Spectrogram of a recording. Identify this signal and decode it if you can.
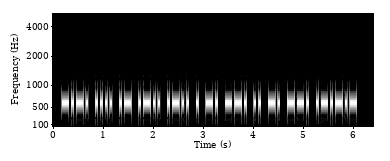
Morse code, heard as a keyed tone, about 25 wpm, 600 Hz. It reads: CHALLENGING.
